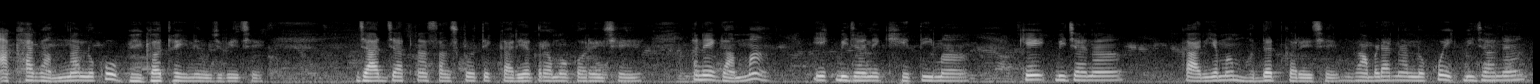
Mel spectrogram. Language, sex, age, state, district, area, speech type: Gujarati, female, 60+, Gujarat, Valsad, urban, spontaneous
